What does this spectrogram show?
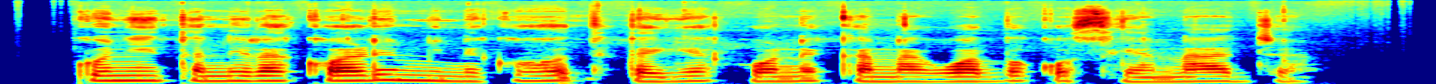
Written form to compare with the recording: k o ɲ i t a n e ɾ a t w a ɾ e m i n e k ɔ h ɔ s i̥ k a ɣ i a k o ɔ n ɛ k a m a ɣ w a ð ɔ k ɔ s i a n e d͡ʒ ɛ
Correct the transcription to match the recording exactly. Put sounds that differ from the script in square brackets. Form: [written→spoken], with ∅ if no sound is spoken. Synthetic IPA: k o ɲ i t a n e ɾ a [t→k] w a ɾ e m i n e k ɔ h ɔ [s→t] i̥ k a ɣ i a k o ɔ n ɛ k a [m→n] a ɣ w a ð ɔ k ɔ s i a n [e→a] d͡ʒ [ɛ→a]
